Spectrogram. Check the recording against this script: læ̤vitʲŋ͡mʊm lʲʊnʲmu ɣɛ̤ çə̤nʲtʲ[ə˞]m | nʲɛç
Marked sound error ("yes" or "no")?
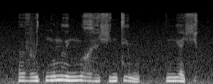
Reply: no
